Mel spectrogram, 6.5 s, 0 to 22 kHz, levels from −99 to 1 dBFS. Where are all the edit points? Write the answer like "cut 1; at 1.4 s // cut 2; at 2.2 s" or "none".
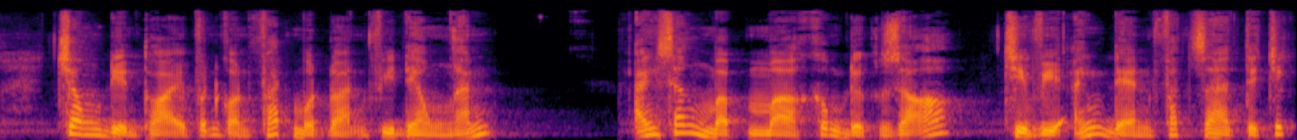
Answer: none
